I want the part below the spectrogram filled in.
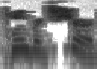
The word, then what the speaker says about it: Cambridgeshire: I practiced that all week, Cambridgeshire, not Shire, though it's spelled like that, it's sure for those of us from the motherland.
